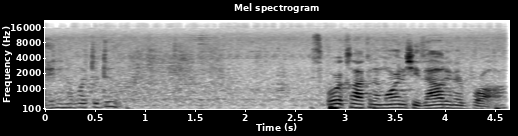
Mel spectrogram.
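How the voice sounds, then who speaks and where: A man delivering a courtroom opening statement to a jury, speaking in a measured, deliberate way and repeating key phrases for emphasis. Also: on the high side. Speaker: trial prosecutor. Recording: noisy archival courtroom audio.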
